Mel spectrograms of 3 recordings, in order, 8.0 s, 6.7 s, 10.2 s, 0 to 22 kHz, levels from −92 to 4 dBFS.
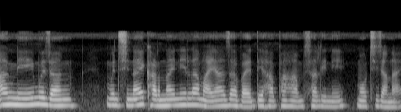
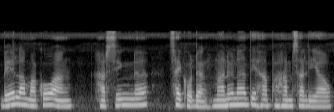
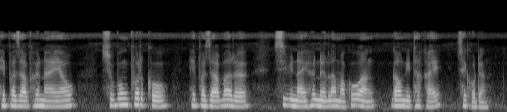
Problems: low volume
